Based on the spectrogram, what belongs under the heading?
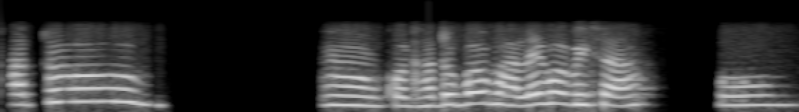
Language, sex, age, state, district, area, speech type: Assamese, female, 30-45, Assam, Lakhimpur, rural, conversation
